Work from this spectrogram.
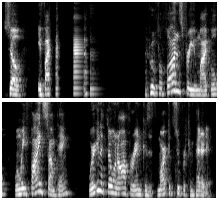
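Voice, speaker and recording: A man with a slightly high, bright and punchy voice coaches listeners like a real estate agent. He is casual and emphatic, mildly profane, and slips into example phone pitches, often checking in with a quick question. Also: animated, soft background music. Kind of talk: conversational coaching with acted-out example phone calls.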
